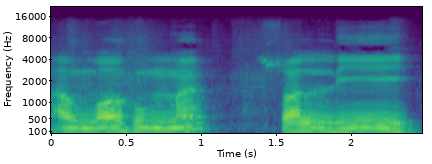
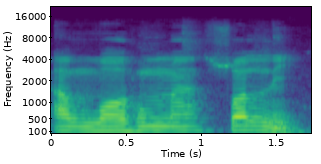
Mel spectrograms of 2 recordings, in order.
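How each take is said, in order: First: The final vowel of sholli is drawn out long. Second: The final vowel of sholli is short. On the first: The meaning becomes very different. The speaker calls it wrong. "tidak boleh dibaca panjang menjadi sholli" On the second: It is a command asking God to bestow mercy. The speaker calls it right. "Mestinya kita baca"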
